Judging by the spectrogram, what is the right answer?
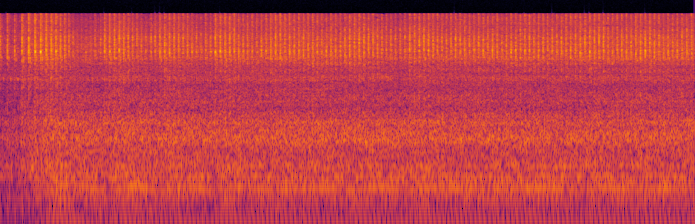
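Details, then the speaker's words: Tip-salvaged mower, run on choke, steady slightly lumpy running with busy clatter; a bit smoky, owner believes oil overfilled and it needs servicing; runs. "smoky well it runs so that goes for a run pile uh probably want to service some bits and pieces it's a bit smoky"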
